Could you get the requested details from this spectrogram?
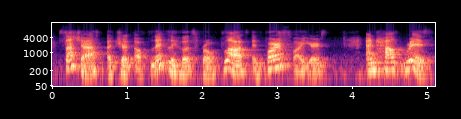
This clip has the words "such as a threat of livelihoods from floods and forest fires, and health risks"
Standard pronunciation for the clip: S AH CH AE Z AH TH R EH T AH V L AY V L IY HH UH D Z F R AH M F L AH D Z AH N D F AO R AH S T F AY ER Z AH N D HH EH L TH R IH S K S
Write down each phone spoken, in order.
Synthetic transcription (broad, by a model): S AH CH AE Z AH T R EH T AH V L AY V L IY HH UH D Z F R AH M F L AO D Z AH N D F AO R AH S T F AY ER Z AH N D HH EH L T R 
